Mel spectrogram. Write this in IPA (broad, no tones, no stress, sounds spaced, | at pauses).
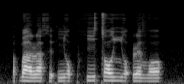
ɓ a ɭ a x ɪ ʔ ɲ ɔ pʰ i t ɔ ʎ ɔ ʔ ɭ ɛ v ɔ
